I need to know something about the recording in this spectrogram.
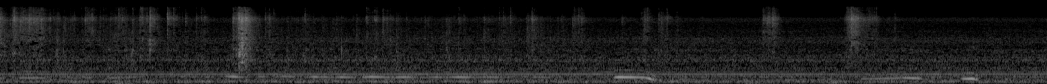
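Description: A person humming softly, a wavering low tune that breaks off and resumes, with a few sharp clicks of kitchen handling, the loudest about two and a half seconds in. A faint steady electrical hum sits underneath.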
